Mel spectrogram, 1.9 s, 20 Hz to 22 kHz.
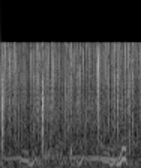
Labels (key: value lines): label: biophony, cascading saw
recorder: SoundTrap 600 or HydroMoth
